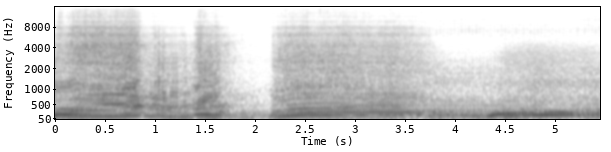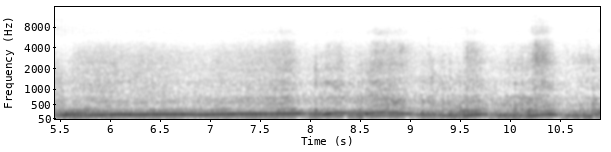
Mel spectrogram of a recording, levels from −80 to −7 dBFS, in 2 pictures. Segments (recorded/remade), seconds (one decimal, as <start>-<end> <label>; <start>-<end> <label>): 0.0-10.9 recorded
